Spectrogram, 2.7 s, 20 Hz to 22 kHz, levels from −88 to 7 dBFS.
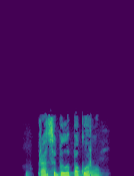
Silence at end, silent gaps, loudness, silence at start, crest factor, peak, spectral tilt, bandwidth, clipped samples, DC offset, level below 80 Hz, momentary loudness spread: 0.7 s; none; -15 LUFS; 0.5 s; 16 dB; -2 dBFS; -4 dB/octave; 8 kHz; under 0.1%; under 0.1%; -54 dBFS; 11 LU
